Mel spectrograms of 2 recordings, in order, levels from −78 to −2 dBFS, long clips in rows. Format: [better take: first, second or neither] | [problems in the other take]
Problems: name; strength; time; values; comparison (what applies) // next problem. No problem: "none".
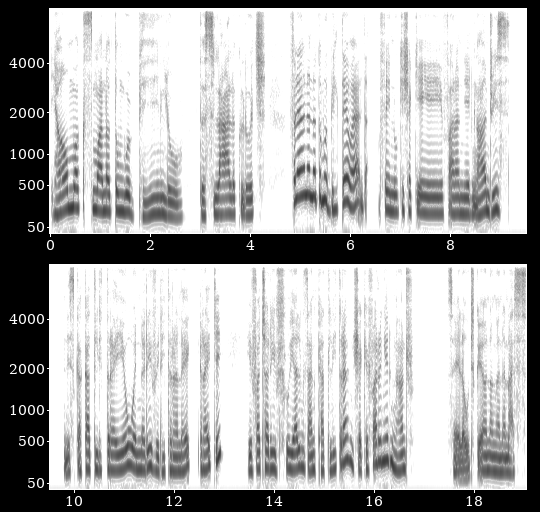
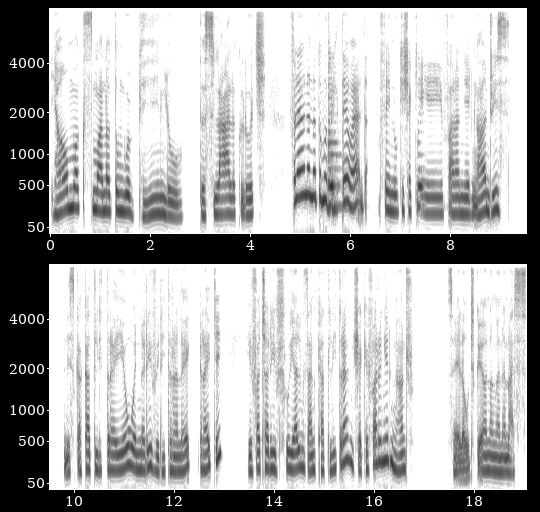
first | noise reduction (neural mask model DeepFilterNet 3)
